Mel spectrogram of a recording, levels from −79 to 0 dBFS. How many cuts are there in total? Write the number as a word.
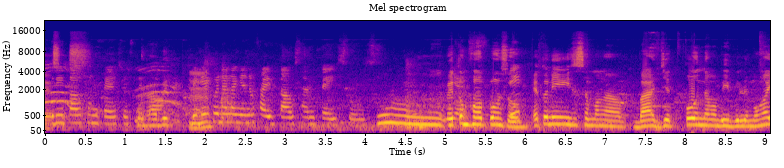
two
